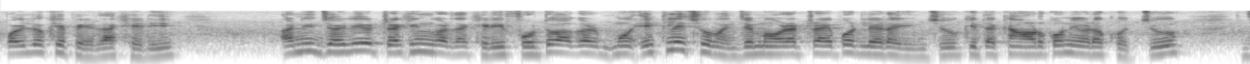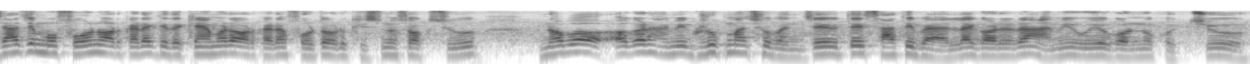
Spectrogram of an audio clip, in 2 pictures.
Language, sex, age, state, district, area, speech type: Nepali, male, 18-30, West Bengal, Darjeeling, rural, spontaneous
